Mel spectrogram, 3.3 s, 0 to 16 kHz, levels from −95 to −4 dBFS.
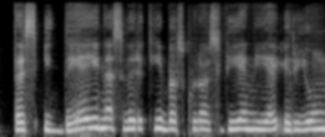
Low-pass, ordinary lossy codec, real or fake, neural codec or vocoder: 14.4 kHz; AAC, 96 kbps; fake; codec, 44.1 kHz, 2.6 kbps, DAC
